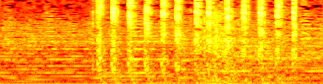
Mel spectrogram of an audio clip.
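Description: Intro music with a deep bass and sustained tones; a fast run of percussion hits, about eight a second, comes in about halfway through.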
